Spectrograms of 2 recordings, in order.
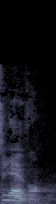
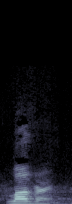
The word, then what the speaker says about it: Luverne: All right, Deanna Laverne. Did I say that right? No? – That's okay. – correct me. – It's Luverne. – Luverne. Okay. Got it.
